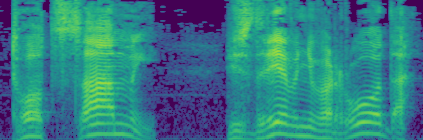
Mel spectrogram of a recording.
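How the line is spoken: Whisper. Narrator (Russian): прошептал

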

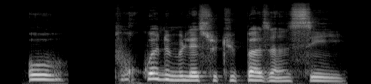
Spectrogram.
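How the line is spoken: Sighed. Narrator (French): soupira-t-elle

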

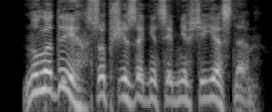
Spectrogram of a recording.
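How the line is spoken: Sighing. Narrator (Russian): вздохнул я

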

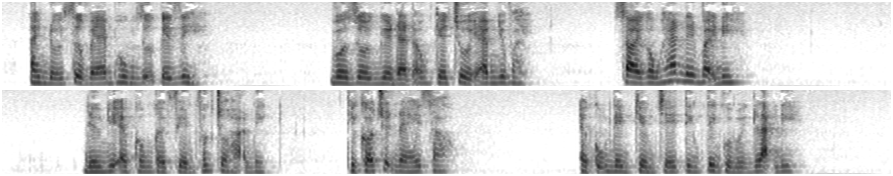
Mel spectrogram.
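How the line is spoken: Shouted. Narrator (Vietnamese): Chu Phương Hoa cũng dừng lại và hét lên

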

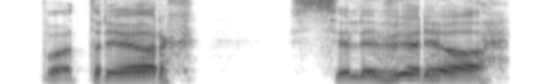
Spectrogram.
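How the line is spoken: Hoarse wheeze. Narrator (Russian): Прохрипел Фушта

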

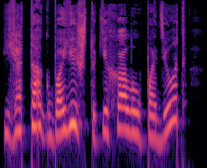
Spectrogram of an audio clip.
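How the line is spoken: Plain. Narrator (Russian): сказала Гретхен

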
